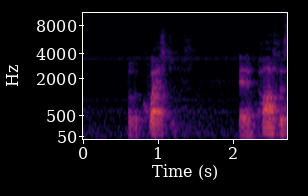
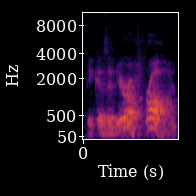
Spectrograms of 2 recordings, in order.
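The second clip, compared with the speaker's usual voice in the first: usual speaking voice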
